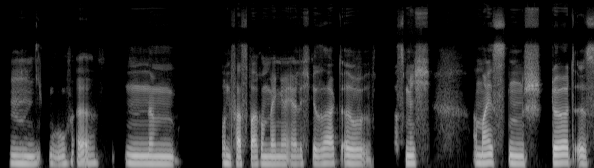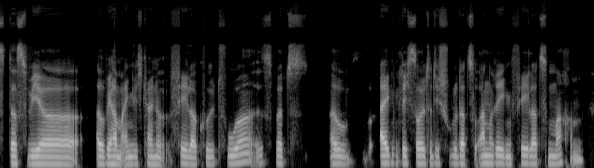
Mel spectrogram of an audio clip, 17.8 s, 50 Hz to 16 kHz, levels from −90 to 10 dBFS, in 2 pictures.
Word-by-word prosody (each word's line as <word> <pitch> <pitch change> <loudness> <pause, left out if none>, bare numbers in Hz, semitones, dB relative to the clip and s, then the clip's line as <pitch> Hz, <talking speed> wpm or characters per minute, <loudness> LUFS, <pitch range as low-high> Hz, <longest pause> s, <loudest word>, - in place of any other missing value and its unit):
Mhm, 125 -2 +1 0.2
oh, 120 0 -3
äh, 130 - +1 0.4
mhm, 120 -2 +3
'ne 155 - -17 0.6
unfassbare 120 -2 +1
Menge, 115 0 +1
ehrlich 120 -1 -4
gesagt. 125 +1 0
Also 120 - +2 0.3
was - - -14
mich 125 -1 +1 0.6
am 130 - -1
meisten 130 -2 +3
stört, 130 +2 +3
ist, 120 +1 -3
dass 120 -1 +1
wir 115 -1 +4 0.2
also 120 0 +2
wir 120 0 +4
haben 115 -3 +3
eigentlich 115 +1 -3
keine 115 -2 -2
Fehlerkultur. 120 +4 -1
Es 130 - -16
wird 125 -2 -6 0.3
also 120 -1 -1 0.4
eigentlich 125 0 +1
sollte 125 -1 +1
die 120 0 -6
Schule 125 0 -7
dazu 120 -1 -2
anregen, 125 -1 0
Fehler 120 -1 -1
zu 120 - -8
machen. 130 +7 -4
120 Hz, 120 wpm, -25 LUFS, 115-125 Hz, 0.6 s, wir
